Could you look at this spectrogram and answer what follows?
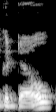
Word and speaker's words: Godot: got my own question how do you pronounce this is it go dot engine or godot engine or well i i personally say good old because i feel like the the literary reference is worth keeping the pronunciation as good goal um it's uh i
